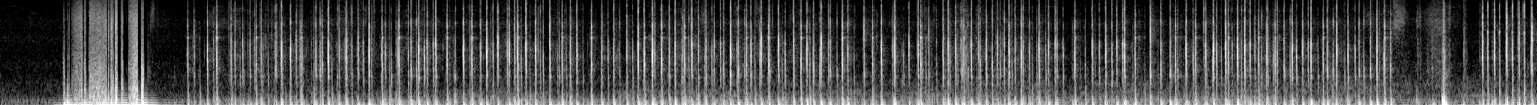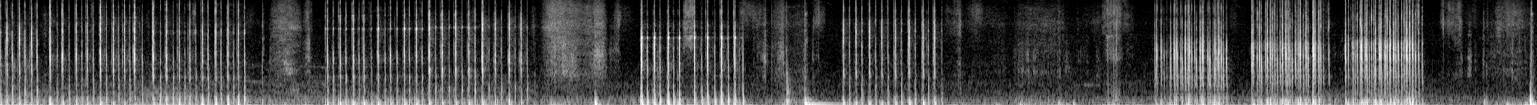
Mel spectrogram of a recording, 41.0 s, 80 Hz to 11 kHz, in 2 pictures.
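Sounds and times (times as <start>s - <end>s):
mechanical keyboard typing: 2.4s - 18.6s, 19.5s - 23.9s, 24.8s - 27.6s, 29.0s - 30.4s, 31.7s - 33.1s, 35.9s - 39.5s.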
